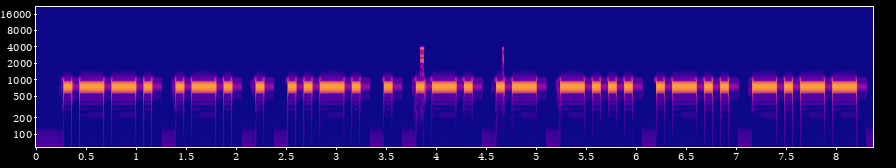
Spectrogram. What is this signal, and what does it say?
Morse code, heard as a keyed tone, about 15 wpm, 750 Hz. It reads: PREFERABLY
